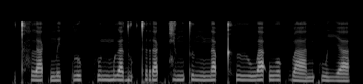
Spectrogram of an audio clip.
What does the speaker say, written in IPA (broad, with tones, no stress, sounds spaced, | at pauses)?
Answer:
kʰ l a˨˩ k̚ m e˨˩ k̚ p l u˦˥ k̚ h u˧ n m ɯ˧ a̯ d u˥˩ ʔ t r a˦˥ k̚ t͡ɕ ɯ˦˥ ŋ t ɯ˧ ŋ n a˦˥ p̚ kʰ ɯː˧ w a˥˩ ʔ w o˦˥ k̚ b aː˩˦ n k w i˨˩ a̯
